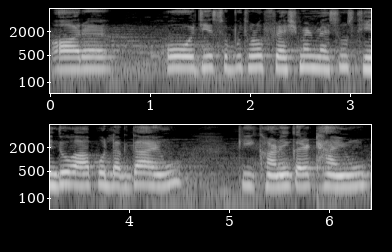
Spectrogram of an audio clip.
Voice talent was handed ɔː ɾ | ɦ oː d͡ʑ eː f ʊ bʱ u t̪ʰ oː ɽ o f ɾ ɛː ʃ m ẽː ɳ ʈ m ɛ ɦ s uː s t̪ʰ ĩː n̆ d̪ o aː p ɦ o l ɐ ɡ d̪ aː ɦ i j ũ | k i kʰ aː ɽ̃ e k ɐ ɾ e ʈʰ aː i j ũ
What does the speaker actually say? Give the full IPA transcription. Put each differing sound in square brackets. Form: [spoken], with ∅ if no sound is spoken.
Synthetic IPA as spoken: ɔː ɾ | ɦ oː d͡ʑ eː [s] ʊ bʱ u t̪ʰ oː ɽ o f ɾ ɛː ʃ m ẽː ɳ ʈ m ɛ ɦ s uː s t̪ʰ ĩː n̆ d̪ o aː p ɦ o l ɐ ɡ d̪ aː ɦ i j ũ | k i kʰ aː ɽ̃ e k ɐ ɾ e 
